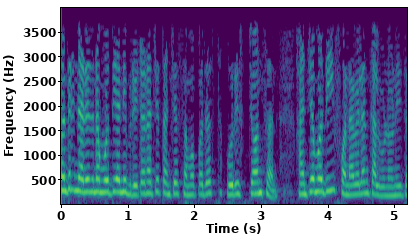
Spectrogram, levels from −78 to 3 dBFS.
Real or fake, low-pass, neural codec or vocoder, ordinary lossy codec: real; 3.6 kHz; none; none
